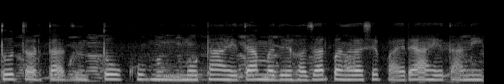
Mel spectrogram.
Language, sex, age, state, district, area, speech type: Marathi, female, 30-45, Maharashtra, Amravati, rural, spontaneous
